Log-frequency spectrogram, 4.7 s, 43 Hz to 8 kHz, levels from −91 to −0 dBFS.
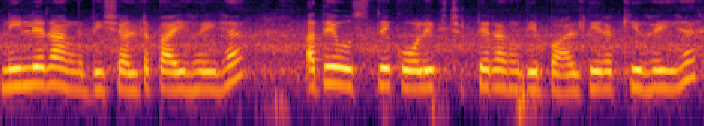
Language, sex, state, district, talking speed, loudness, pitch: Punjabi, female, Delhi, New Delhi, 245 wpm, -15 LUFS, 230 Hz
